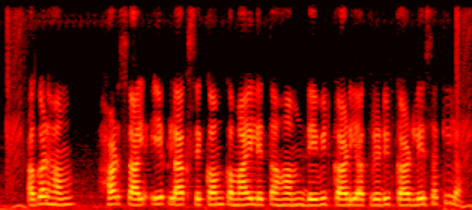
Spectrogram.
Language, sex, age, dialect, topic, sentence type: Magahi, female, 25-30, Western, banking, question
